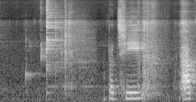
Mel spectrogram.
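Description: Steel spoon scraping and pressing juice pulp against a stainless-steel mesh strainer, forcing the juice through into a steel bowl. About a second and a half in there is a knock of metal on metal, and the bowl rings briefly.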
